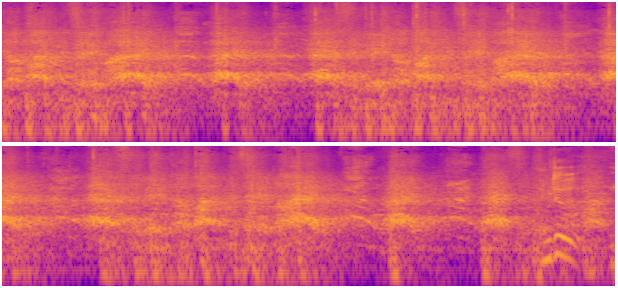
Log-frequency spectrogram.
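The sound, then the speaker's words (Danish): A large crowd of fans sings a chant in unison, a dense, steady roar of many voices with rhythmic swells and shouted accents running throughout, loud and sustained with no pauses. “Men så kunne vi jo synge det i stedet for.”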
